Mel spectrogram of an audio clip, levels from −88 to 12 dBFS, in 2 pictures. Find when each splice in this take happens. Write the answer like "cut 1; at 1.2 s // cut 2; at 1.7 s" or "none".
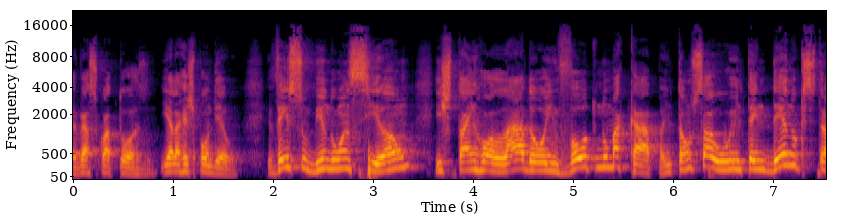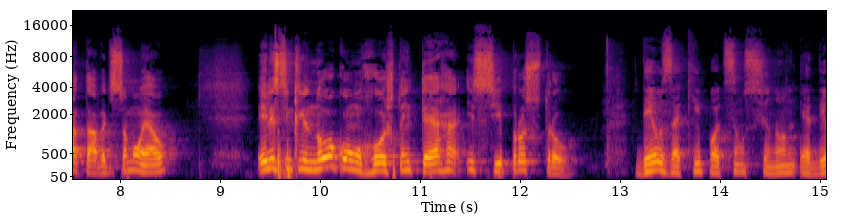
none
